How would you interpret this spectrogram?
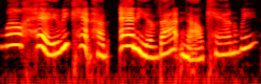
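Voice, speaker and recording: Smug demonic witch, high and purring, sing-song mockery, as the woman reading puts her on. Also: very animated, a little slow, no room sound, studio quality, exaggerated voice. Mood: taunting. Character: smug, taunting female demonic sorceress villain.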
